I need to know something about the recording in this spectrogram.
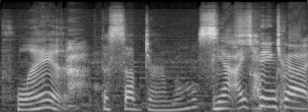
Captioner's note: dramatic exclamation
